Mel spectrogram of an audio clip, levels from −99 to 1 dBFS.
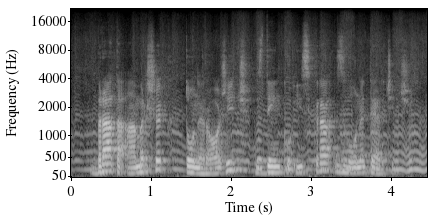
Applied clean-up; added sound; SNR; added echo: none; Buzz; 10 dB; none.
